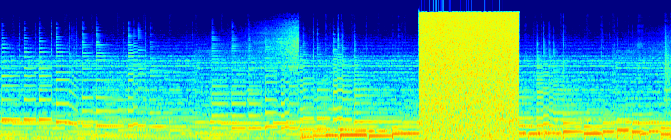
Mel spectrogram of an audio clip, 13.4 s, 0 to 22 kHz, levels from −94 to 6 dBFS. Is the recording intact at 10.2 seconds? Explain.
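No. Loud, harsh broadband noise covers 8.38 to 10.38 s, from samples built from the wrong bytes: misaligned byte assembly turns each value's fast-changing low bits into its dominant part.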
